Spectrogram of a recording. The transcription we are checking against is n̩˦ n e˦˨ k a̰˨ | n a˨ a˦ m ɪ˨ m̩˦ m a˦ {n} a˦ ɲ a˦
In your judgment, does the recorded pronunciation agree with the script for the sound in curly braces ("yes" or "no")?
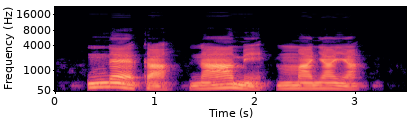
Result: no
